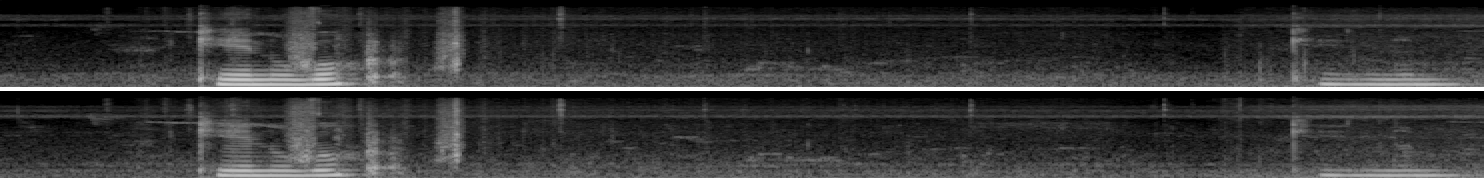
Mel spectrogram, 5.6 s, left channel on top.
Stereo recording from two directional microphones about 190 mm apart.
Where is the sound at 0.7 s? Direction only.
15° left (ahead or behind).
